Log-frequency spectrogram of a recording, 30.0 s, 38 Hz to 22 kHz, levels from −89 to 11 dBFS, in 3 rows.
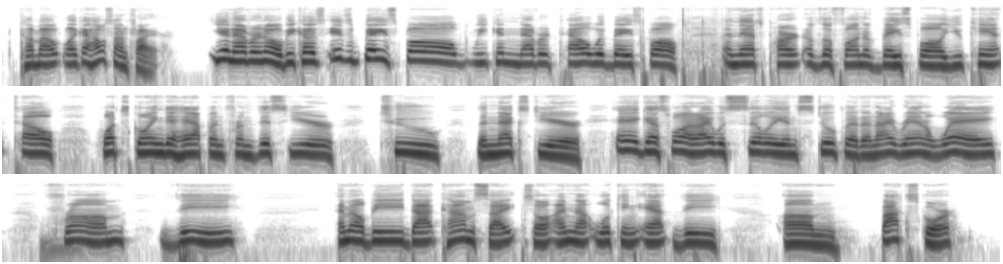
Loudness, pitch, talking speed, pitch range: -18 LUFS, 190 Hz, 130 wpm, 175-210 Hz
